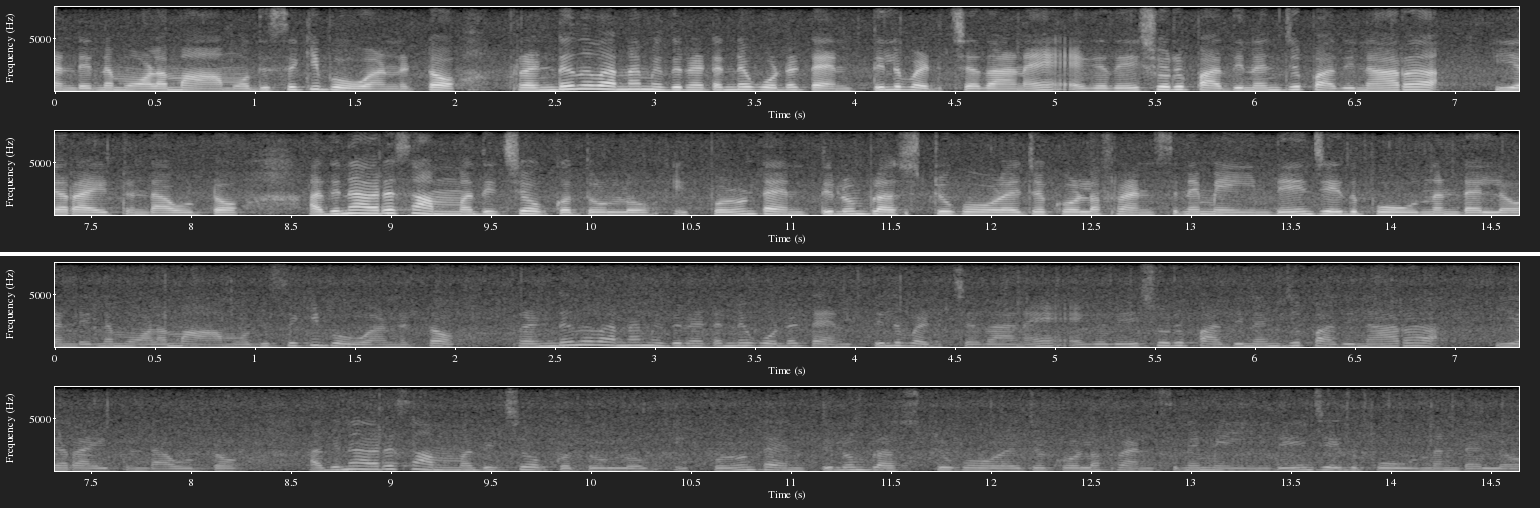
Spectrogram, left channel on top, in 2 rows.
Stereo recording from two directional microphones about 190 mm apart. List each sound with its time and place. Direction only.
0.0 s speech: 35° left (ahead or behind)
